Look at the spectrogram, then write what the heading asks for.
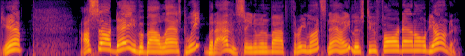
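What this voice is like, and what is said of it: Put-on Southern US accent. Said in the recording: “my Southern accent is outstanding. Don't even act like it's not good.”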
